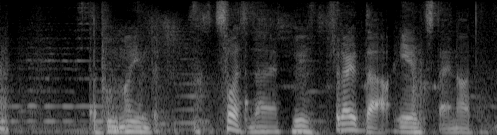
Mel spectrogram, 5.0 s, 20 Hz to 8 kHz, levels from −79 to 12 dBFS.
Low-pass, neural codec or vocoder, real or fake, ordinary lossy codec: none; codec, 16 kHz, 0.5 kbps, X-Codec, HuBERT features, trained on general audio; fake; none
